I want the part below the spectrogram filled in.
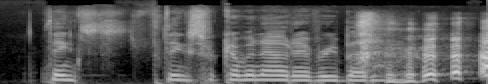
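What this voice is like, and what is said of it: Imitates another person's voice. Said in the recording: “my Lemmy impression”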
